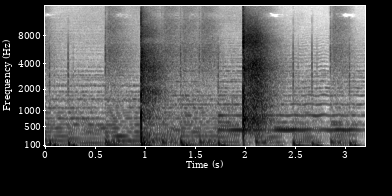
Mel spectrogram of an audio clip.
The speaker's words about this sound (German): Dann einmal äh, den, den äh, Synchronisationsklatscher.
